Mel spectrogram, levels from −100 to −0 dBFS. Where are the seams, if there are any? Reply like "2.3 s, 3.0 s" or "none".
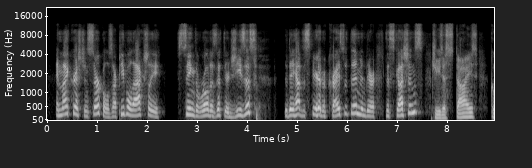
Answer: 7.7 s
